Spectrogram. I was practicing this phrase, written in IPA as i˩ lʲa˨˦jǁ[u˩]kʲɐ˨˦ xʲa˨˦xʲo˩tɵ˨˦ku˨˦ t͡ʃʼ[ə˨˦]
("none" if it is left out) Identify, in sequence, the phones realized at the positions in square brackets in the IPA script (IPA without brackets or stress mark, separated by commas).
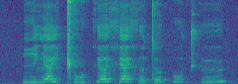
u˩, ʉ˨˦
